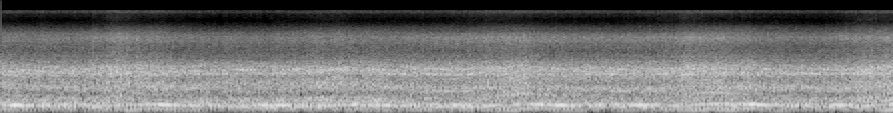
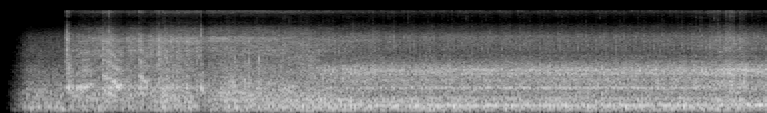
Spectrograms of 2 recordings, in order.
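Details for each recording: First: Forklift engine after all four spark plugs were replaced to cure a misfire, now a loud continuous idle with a smooth even beat, no stumbles or misses; all four cylinders firing. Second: The forklift was misfiring, so I replaced all four plugs.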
